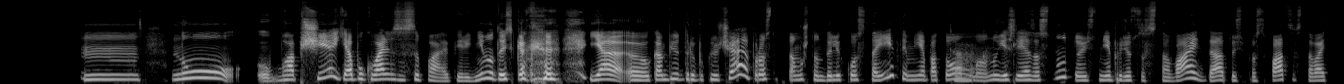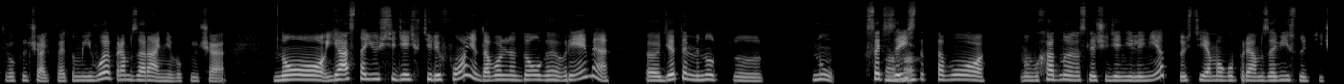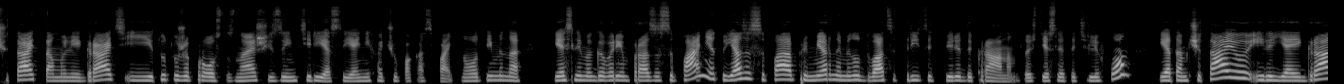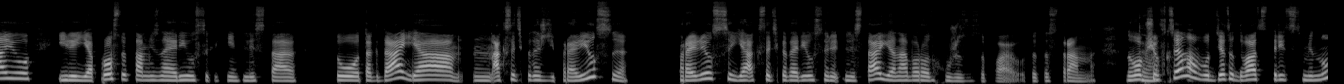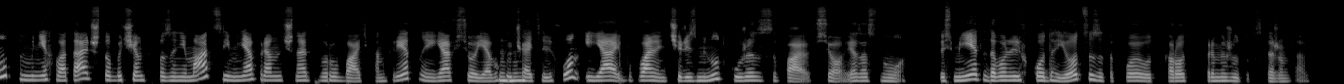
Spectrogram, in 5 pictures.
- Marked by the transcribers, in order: chuckle; other noise
- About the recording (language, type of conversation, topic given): Russian, advice, Почему мне трудно заснуть после долгого времени перед экраном?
